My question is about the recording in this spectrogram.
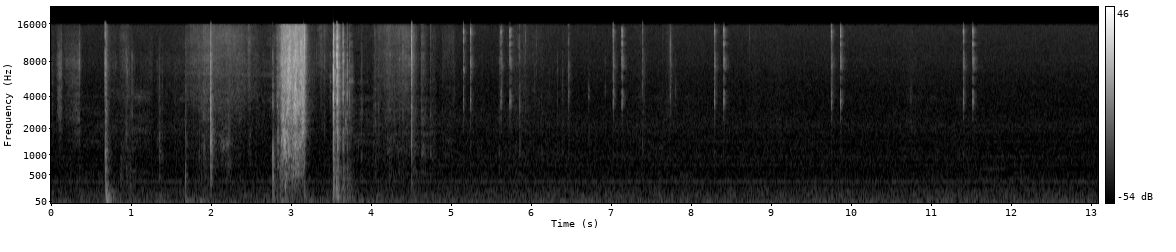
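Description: A shrink-wrapped cardboard box of trading cards being handled on a table: a few light knocks, a louder rustling scrape about three seconds in and a shorter one just after, then only faint light ticks.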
